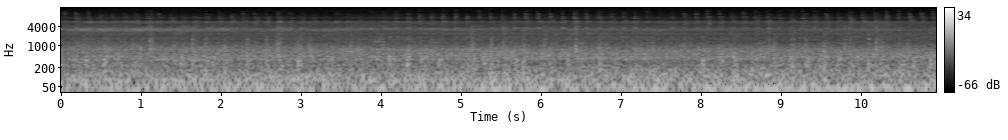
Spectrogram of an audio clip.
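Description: Freight train's tank cars rolling steadily through a road crossing: a continuous rumble of steel wheels on the rails.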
